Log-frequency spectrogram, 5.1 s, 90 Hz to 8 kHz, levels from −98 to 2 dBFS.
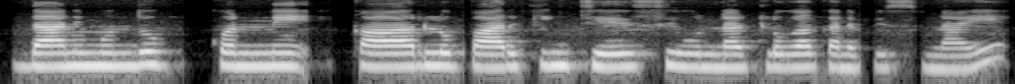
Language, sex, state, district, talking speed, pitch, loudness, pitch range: Telugu, female, Telangana, Hyderabad, 95 wpm, 235 Hz, -16 LUFS, 225-240 Hz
